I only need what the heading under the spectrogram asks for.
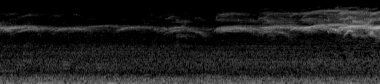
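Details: Summer-evening common swifts calling above an old town, 8 pm on 18 July 2017: shrill, high-pitched "irr" screams run as rapid trills, swelling louder and denser toward the end as birds pass closer.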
